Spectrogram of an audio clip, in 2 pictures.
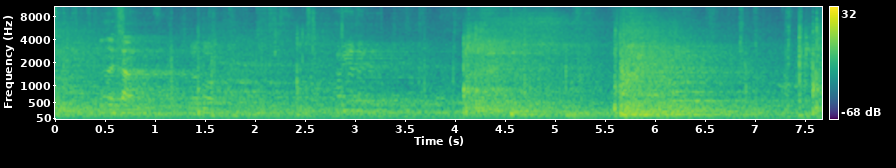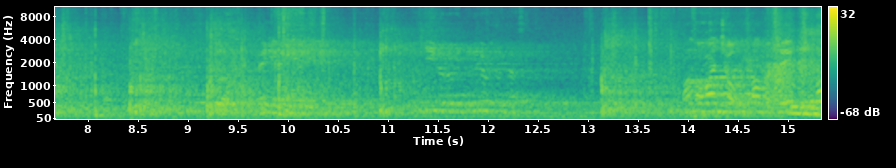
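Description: Padel ball being struck with solid paddles and bouncing off the court's glass walls and floor during a rally: a run of sharp, irregular knocks under voices.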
